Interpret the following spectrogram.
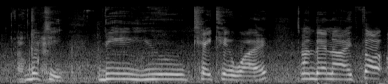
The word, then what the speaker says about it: Bouqui: He said, no, that if the Q comes before the U and all that, it becomes a K sound, not a Q, sound.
